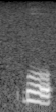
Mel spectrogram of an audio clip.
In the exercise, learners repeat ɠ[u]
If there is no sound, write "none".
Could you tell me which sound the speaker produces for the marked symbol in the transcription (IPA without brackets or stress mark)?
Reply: o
